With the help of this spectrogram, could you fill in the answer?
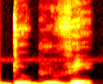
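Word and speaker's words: double vé: According to French, it is believed that it is two V joined together to make W. So, V is pronounced as V. Then W is going to be double V.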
